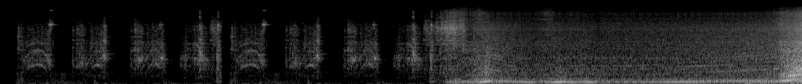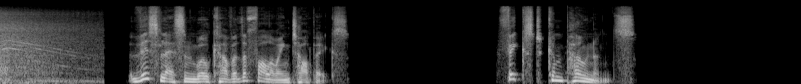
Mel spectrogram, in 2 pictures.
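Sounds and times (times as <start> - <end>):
car engine cranking and starting: 4.1 - 9.1.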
